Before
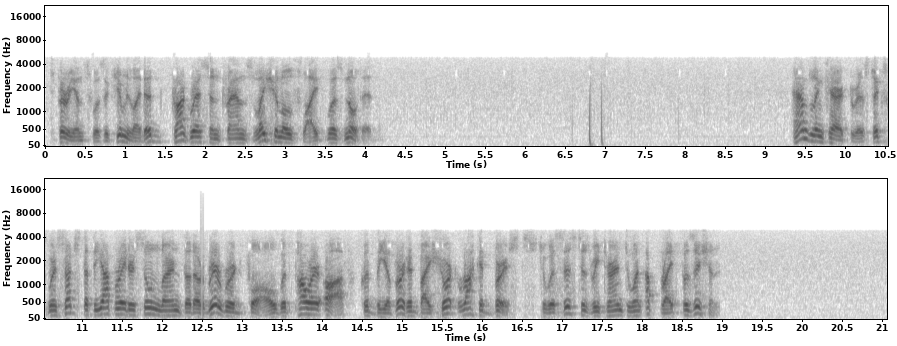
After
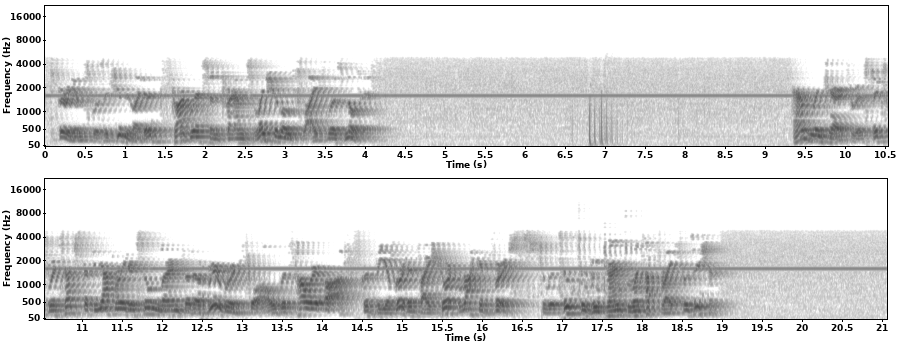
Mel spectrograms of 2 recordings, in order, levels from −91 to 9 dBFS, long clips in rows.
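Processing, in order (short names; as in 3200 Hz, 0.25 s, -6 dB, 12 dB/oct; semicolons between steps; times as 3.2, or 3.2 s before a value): 17.02–18.11 half-waves squared off; spectral gate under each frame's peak -15 dB strong; whine 1600 Hz -40 dBFS; on a send: feedback echo 64 ms, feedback 56%, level -7 dB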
